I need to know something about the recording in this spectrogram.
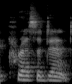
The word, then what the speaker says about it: president: You'd put the division after the D, and you wouldn't say id, you'd say president.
